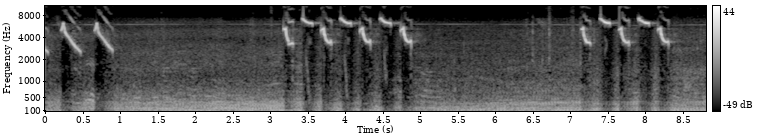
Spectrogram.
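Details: Java sparrow song in full form, with high descending chirps delivered in quick regular groups of three to six and quiet gaps between them, over a low background drone.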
